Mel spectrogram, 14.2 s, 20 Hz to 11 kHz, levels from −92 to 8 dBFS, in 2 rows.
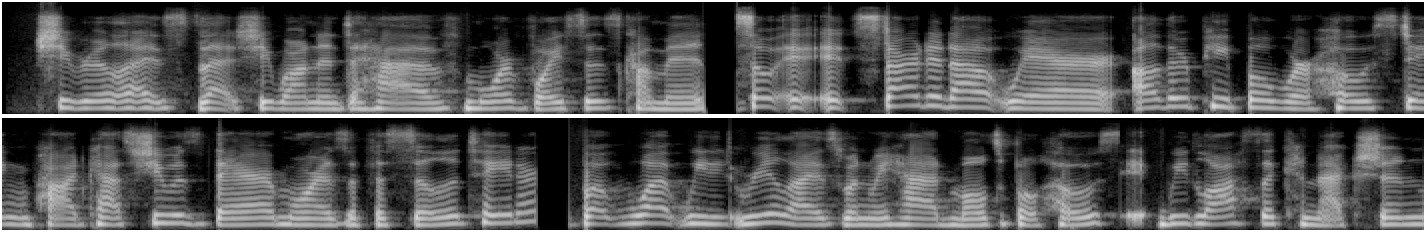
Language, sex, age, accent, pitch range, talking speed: English, female, 20-39, American, 195-235 Hz, 175 wpm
